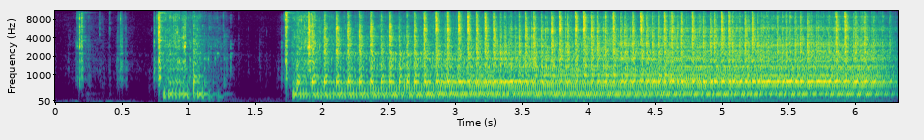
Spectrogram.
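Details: Baja small two-stroke, after blowing excess fuel out of the head, refitting the plug, priming and choking: a couple of short pulls, then it catches and runs at a steady, buzzy high idle. Cleared and running normally.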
